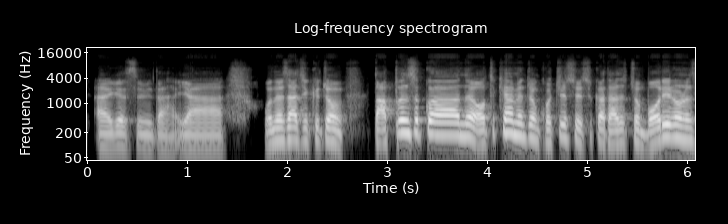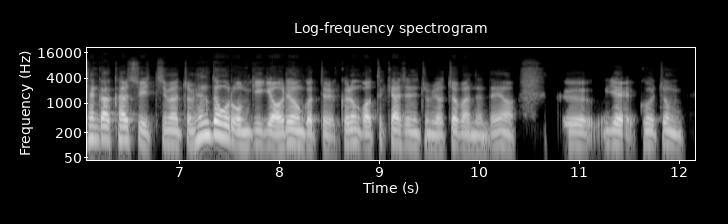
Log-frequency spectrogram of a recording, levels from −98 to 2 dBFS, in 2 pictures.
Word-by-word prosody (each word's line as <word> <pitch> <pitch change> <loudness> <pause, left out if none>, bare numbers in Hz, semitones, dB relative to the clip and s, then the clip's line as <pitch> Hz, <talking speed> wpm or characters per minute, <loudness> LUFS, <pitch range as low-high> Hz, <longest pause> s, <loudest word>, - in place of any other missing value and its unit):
알겠습니다. 95 -3 -5
야 85 -1 -3 0.4
오늘 130 +3 +1
사실 135 -1 +2
그 - - -7
좀 - - +3 0.3
'나쁜 120 +13 +4
습관을 175 -4 +5
어떻게 115 - +3
하면 175 -4 +4
좀 150 -3 0
고칠 125 +7 -4
수 135 -3 -4
있을까?' 115 - -2
다들 110 +1 +1
좀 110 - -3
머리로는 155 -8 +5
생각할 140 -1 +1
수 130 -4 -7
있지만 110 +2 -5
좀 110 - -6
행동으로 170 - +2
옮기기 105 +1 -4
어려운 110 +3 +2
것들 85 -5 -5
그런 120 +1 -3
거 - - +1
어떻게 95 - -6
하시는지 105 -2 -4
좀 95 - -9
여쭤 - - -3
봤는데요. 95 +3 -6 0.4
그 105 -2 -6
이게 110 -1 -1 0.2
그 110 -2 -6
좀 190 -3 -6
115 Hz, 385 characters per minute, -22 LUFS, 100-150 Hz, 0.4 s, 습관을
